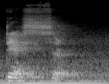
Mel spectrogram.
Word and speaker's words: desert: Yang pertama, desert itu stressnya ataupun penekanannya itu di awal, desert gitu. Sedangkan yang kedua itu penekanannya di akhir, dessert.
